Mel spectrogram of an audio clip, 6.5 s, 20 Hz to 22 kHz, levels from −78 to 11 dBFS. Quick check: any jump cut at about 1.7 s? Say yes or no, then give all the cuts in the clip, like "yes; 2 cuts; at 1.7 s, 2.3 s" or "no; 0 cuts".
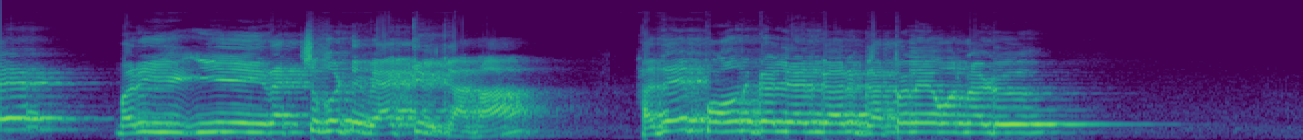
no; 1 cut; at 3.0 s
